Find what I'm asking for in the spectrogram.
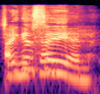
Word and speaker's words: Jeannie Cunnion: Yes, Jeannie Cunnion.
